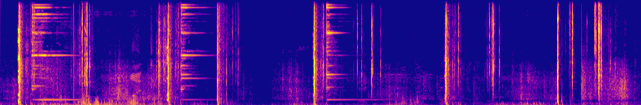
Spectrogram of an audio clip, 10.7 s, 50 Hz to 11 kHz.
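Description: Smith & Wesson Model 648 revolver in .22 WMR firing single shots one to two seconds apart. Several shots are followed a moment later by the ringing clang of a hit steel target.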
